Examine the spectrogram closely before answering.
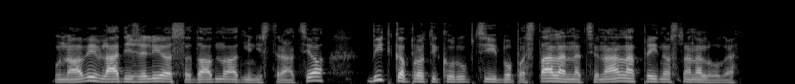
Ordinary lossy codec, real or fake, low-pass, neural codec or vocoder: none; fake; 7.2 kHz; codec, 16 kHz, 16 kbps, FunCodec, trained on LibriTTS, 50 frames a second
